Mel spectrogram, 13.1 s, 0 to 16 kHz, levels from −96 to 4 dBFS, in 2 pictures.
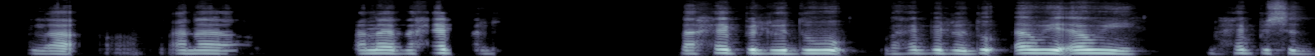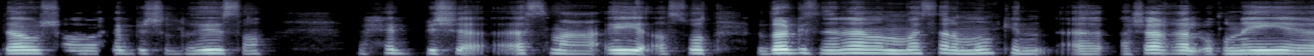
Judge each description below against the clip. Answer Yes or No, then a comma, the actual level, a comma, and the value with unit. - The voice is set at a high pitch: Yes, high, 200 Hz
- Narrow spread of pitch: Yes, narrow, 1.8 semitones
